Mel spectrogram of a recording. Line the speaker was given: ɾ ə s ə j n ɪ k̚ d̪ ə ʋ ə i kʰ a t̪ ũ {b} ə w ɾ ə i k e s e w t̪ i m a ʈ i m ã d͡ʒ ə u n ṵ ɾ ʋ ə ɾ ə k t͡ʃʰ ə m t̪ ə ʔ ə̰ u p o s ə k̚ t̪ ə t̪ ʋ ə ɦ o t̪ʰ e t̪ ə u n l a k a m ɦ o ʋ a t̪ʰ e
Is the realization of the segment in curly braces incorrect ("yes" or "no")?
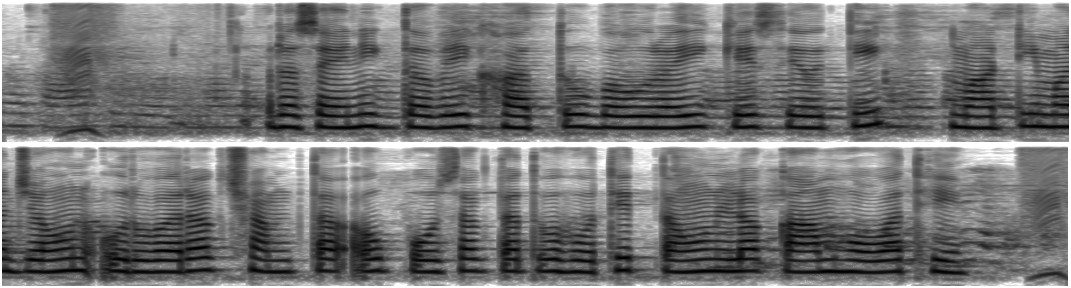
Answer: no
